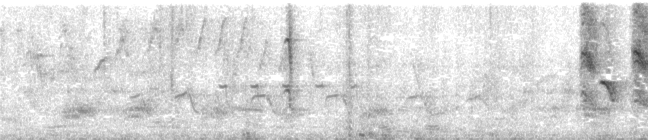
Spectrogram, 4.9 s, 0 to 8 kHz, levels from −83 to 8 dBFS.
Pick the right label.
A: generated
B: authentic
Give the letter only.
B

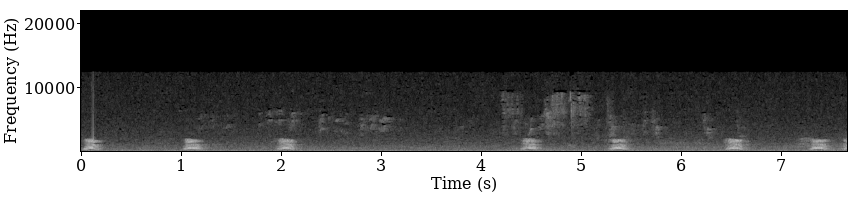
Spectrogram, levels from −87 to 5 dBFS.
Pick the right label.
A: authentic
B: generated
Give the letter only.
B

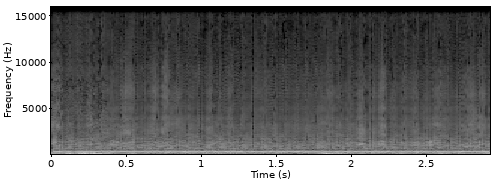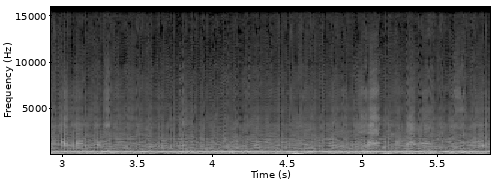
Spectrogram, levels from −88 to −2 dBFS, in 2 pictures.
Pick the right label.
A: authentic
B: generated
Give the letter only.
B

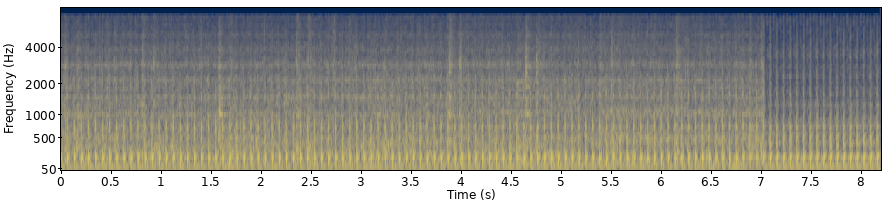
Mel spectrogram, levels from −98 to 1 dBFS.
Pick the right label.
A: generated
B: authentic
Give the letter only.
B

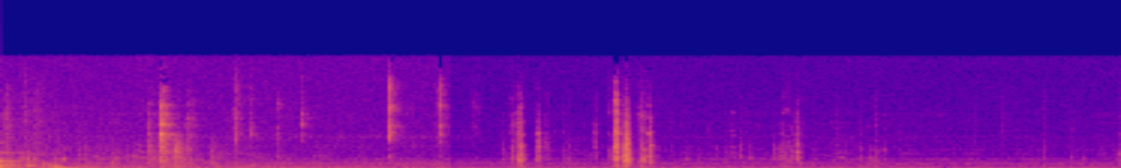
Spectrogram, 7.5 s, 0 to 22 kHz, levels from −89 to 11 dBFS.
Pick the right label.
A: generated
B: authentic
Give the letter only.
B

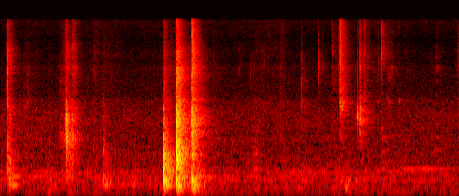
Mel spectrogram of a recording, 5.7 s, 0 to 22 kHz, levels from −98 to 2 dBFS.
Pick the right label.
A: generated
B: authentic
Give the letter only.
B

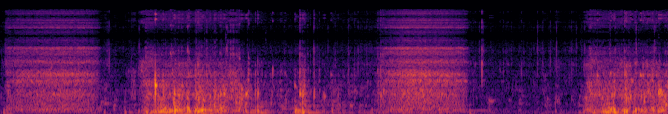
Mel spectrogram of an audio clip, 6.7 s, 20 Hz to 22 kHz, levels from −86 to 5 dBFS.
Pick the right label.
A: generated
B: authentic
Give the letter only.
B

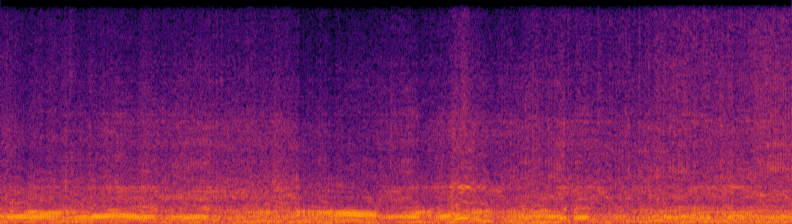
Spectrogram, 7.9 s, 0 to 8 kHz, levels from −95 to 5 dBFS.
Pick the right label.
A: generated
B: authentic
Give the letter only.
B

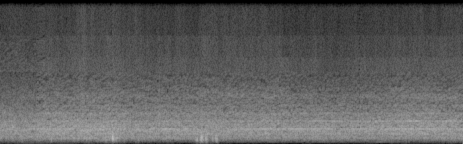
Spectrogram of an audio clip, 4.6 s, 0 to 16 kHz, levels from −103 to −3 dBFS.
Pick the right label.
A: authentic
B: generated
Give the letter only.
B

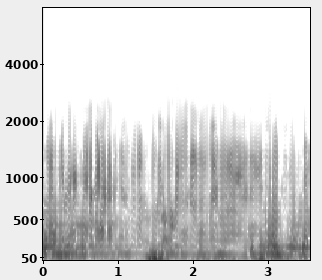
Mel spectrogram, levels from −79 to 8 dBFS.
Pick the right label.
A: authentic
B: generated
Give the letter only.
B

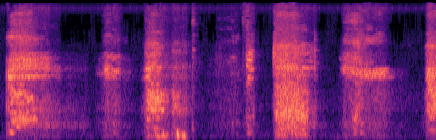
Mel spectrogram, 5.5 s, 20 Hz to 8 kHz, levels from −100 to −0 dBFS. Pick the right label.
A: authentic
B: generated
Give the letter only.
B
